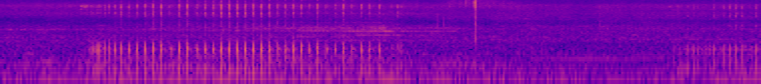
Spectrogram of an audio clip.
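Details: A five-month-old French Bulldog snores with a rapid, rattling buzz on each long breath.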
